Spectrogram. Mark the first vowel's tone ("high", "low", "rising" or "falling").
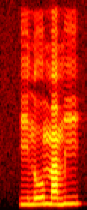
low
